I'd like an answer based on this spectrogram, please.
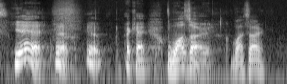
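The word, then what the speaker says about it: oiseau: W A Z O. Wazo. I was pretty close then because I was like very close. Yeah. Yeah. Yeah. Okay. Wo. Wazo.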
